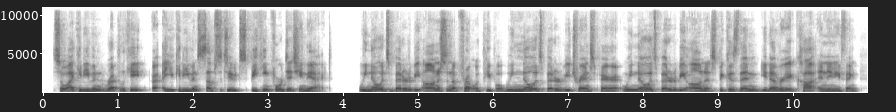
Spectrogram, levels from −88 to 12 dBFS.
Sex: male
